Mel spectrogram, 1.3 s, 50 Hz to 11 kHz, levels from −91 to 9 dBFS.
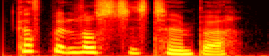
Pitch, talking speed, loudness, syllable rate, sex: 255 Hz, 180 wpm, -16 LUFS, 5.4 syllables/s, female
